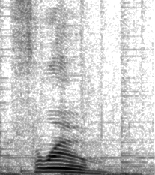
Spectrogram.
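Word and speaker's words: Frome: That's just from with an E on the end. It's pronounced from. It's pronounced froom.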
